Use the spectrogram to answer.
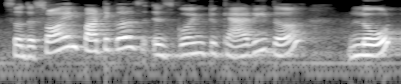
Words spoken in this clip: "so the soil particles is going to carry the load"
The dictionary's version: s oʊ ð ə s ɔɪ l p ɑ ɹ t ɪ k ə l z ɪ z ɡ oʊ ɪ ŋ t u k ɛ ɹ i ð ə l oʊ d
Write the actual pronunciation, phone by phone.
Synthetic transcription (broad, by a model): s oʊ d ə s ɔɪ l p ɑ ɹ t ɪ k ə l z ɪ z ɡ oʊ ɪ ŋ t u k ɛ ɹ i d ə l oʊ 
